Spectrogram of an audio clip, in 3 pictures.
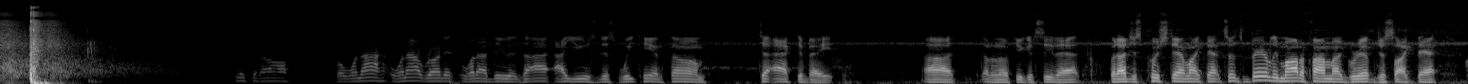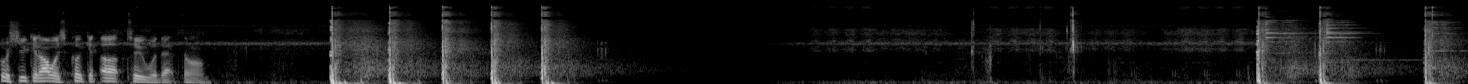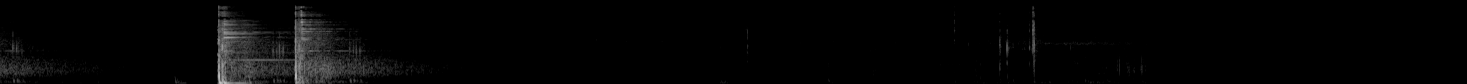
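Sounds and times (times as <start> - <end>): pistol shots with echo: 0.0 - 1.3, 18.0 - 21.0, 27.2 - 29.9, 31.6 - 33.3
insects chirping: 0.0 - 41.2.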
